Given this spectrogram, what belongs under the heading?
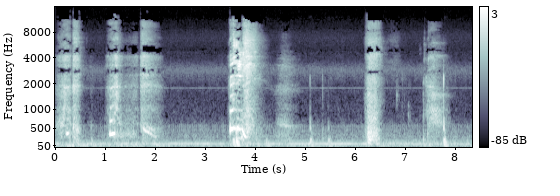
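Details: Allergic sneezing fit caught right before bed, during a week of bad allergies: several itchy sneezes with gasping build-ups between them in a quiet room.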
